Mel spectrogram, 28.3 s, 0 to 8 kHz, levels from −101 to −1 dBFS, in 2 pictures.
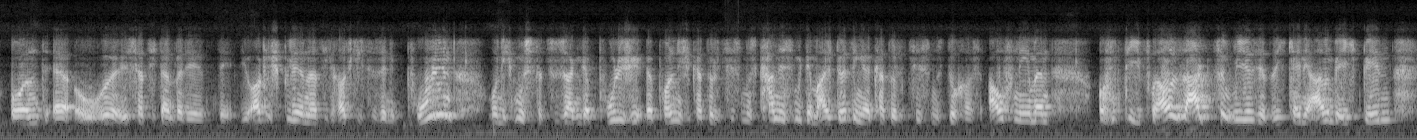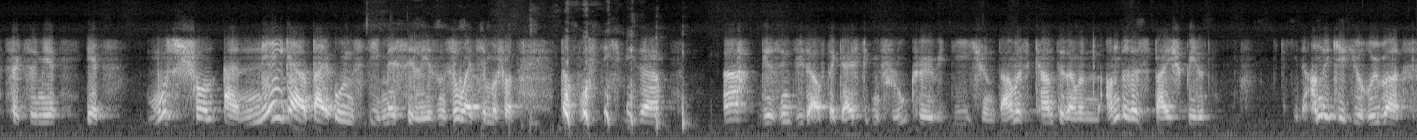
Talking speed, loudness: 200 wpm, -24 LUFS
